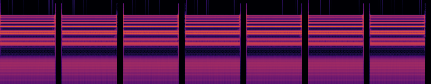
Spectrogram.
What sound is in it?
office fire alarm
A sparse, low, repeated sound audible enough and present
enough to get the attention of anyone in an office
environment. The simple tone was derived by an auto
phase module found in the Audacity platform. The sound
effect was essentially "squeezed" out by increasing the
tempo. The tempo made the sample shorter so I could
run the sound through the harmonic generator.
alarm, environmentally-ergonomic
